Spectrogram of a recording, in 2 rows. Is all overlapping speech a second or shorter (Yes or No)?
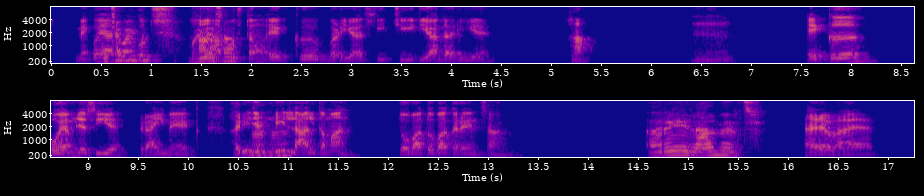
No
